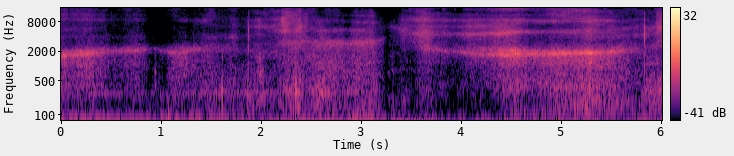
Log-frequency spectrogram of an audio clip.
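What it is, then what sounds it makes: Silicone microphone ears being scratched. Long manicured nails scratch and rub the white silicone ears and plastic housings of a 3Dio binaural microphone while both hands cup it. Up close this comes through as a dense, muffled rumble with soft scraping swishes, a hissy band swelling and fading on top, and a brief louder burst of rubbing midway.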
